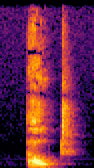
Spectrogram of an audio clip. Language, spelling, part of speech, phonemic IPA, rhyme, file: Dutch, oud, adjective, /ɑu̯t/, -ɑu̯t, Nl-oud.ogg
- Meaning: 1. old (having existed for a relatively long period of time) 2. old (of an earlier time) 3. stale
